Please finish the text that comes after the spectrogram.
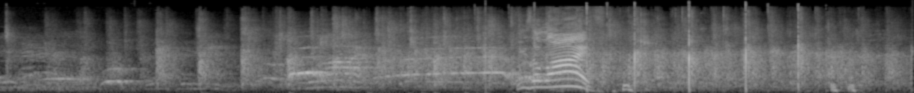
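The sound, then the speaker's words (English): An audience claps in scattered, uneven bursts for several seconds, while voices call out and cheer, one rising in a high, wavering whoop midway through. “So, you know how I feel about these kind of claps, so.”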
